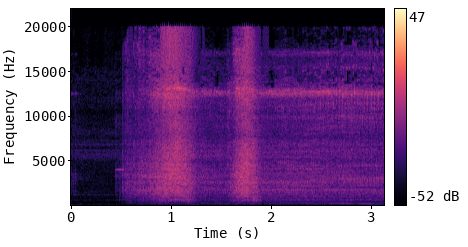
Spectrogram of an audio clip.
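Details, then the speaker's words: Arrma Kraton EXB 1/8 RC monster truck after diff rebuild (shims, fluid) and grub screw/motor mount fix: two quick passes of smooth high electric whir, no grinding or clicking; drivetrain sounds quiet and even. "It definitely sounds a lot better, guys. Bring it back this way. That definitely sounds a lot better. I'm not hearing any of that gear noise I was before."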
